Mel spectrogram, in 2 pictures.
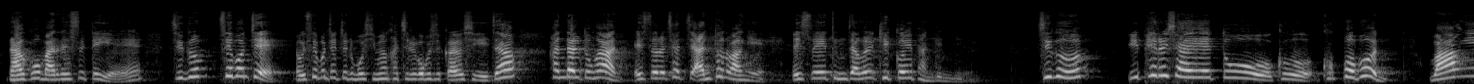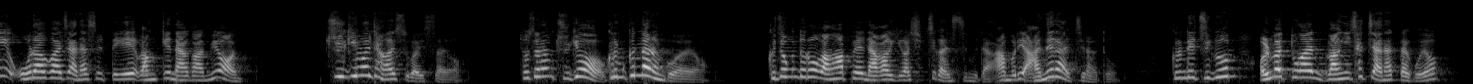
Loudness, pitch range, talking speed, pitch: -25 LUFS, 250-345 Hz, 320 characters per minute, 295 Hz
